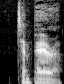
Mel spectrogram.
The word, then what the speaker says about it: tempera: I was experimenting with tempura. Am I saying that right? – Tempera. – Tempera. Tempura is the deep fried vegetables, isn't it? – Yep.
